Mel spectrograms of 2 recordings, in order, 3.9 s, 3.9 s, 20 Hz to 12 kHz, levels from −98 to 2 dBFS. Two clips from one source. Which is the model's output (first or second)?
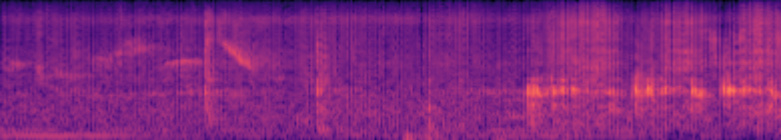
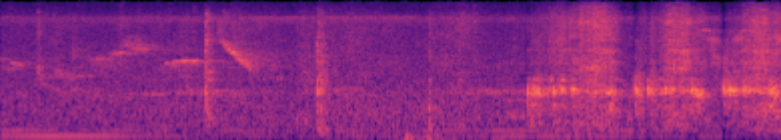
first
